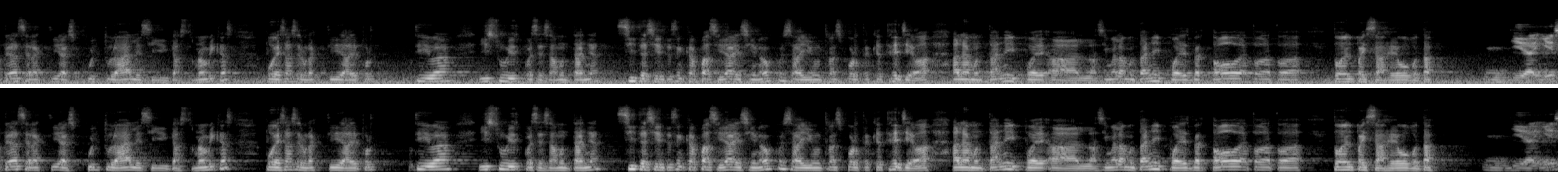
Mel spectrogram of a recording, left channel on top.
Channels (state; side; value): noise; left; rumble, 8 dB below the sound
